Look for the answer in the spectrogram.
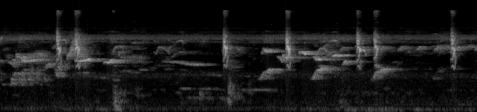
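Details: Sogon, or crested jay, performing fighting-sparrow material: bursts of squeaky high chirps mixed with short downslurred whistles, arriving in irregular clusters with brief pauses between them.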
